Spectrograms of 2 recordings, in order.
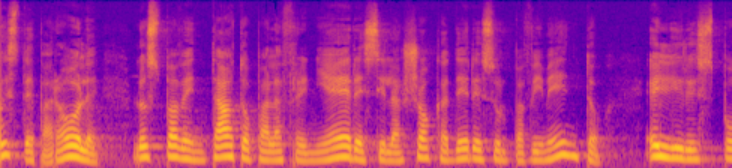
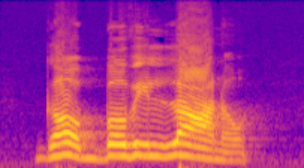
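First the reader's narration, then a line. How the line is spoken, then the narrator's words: Thundering buffalo shout. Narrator (Italian): il genio si cangiò in un possente bufalo e sotto cotesta forma gli gridò con voce tuonante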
